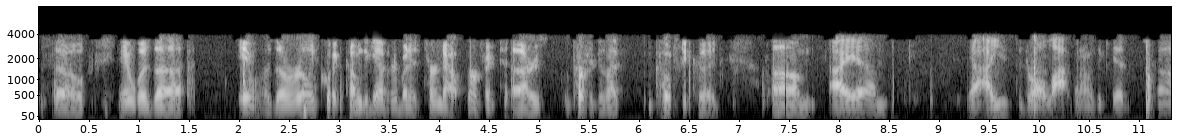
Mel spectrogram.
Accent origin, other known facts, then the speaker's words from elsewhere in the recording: Lima, Ohio, United States; I always wanted to be a comic book artist, but I grew up in Lima, Ohio.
